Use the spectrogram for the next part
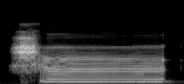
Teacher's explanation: یہ ہا حلق کے درمیان والے حصے سے ادا ہوتا ہے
